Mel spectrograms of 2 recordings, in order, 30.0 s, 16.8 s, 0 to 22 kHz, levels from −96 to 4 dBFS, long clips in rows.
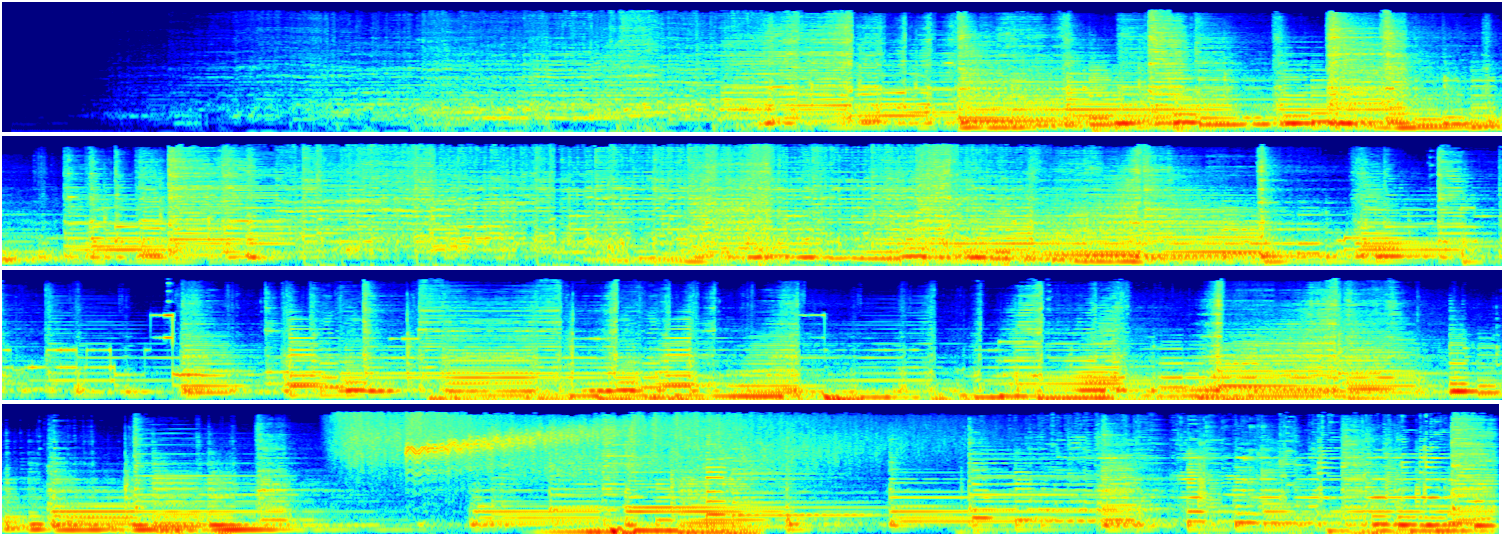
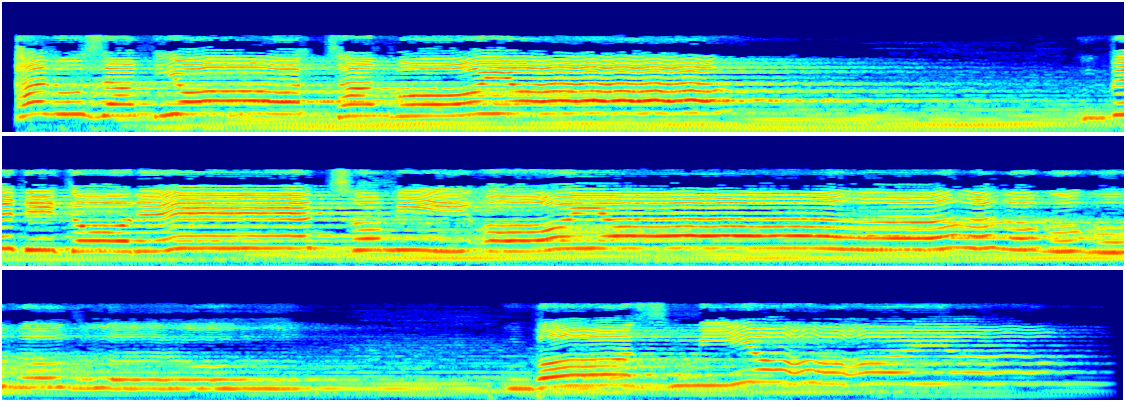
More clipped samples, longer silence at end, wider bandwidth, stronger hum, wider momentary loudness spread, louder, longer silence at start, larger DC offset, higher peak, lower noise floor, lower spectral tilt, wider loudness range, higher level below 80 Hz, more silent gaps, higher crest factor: neither; second, 0 s vs 0.35 s; first, 17.5 kHz vs 9 kHz; neither; second, 11 LU vs 19 LU; second, -21 LUFS vs -14 LUFS; first, 1.5 s vs 0.05 s; neither; about the same, -2 dBFS vs 0 dBFS; first, -81 dBFS vs -37 dBFS; about the same, -4.5 dB/octave vs -3.5 dB/octave; second, 5 LU vs 8 LU; first, -30 dBFS vs -50 dBFS; neither; about the same, 18 dB vs 14 dB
